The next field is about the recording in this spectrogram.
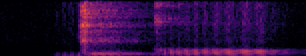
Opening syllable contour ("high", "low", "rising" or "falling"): low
